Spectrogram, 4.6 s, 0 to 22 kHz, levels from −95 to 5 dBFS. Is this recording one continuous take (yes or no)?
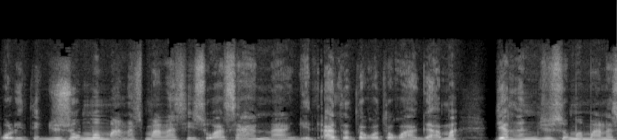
yes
